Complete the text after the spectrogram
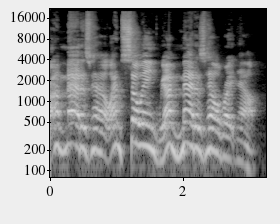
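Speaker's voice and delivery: loud, high-pitched imitation of outrage; hammed-up indignant rant; mock angry. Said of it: "talking about how mad they are".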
